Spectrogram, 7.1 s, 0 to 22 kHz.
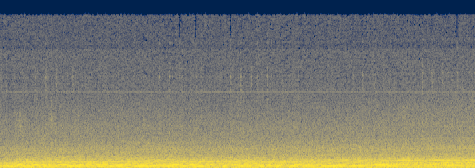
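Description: Race cars from a 1972 Grand National East season in the NASCAR Racing 2003 video game drone continuously, a steady high engine whine with layered harmonics, loud and unbroken throughout.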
